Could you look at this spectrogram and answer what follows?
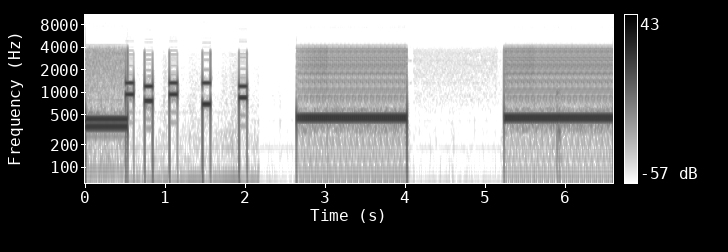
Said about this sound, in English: I'll dial his phone number right now, and you can make your Awkward Tuesday phone call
